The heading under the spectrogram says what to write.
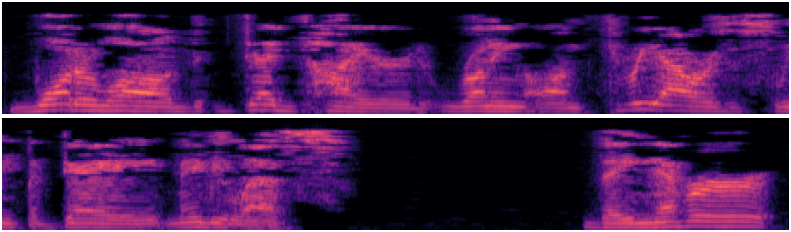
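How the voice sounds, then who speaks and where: A man from the United States telling personal stories casually as a podcast guest, in an informal, humorous way with a husky voice. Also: mid-range voice, slow, lo-fi sound. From United States (Florida). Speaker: podcast guest, audio drama creator.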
